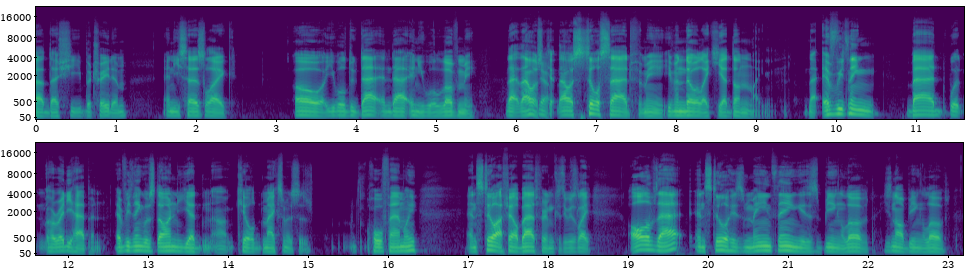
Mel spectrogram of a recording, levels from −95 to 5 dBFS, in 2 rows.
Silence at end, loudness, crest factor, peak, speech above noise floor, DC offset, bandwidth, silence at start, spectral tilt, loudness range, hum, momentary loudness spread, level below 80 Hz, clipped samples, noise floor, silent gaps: 0.25 s; -28 LUFS; 22 dB; -6 dBFS; 53 dB; under 0.1%; 15.5 kHz; 0 s; -4.5 dB/octave; 5 LU; none; 14 LU; -62 dBFS; under 0.1%; -82 dBFS; none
